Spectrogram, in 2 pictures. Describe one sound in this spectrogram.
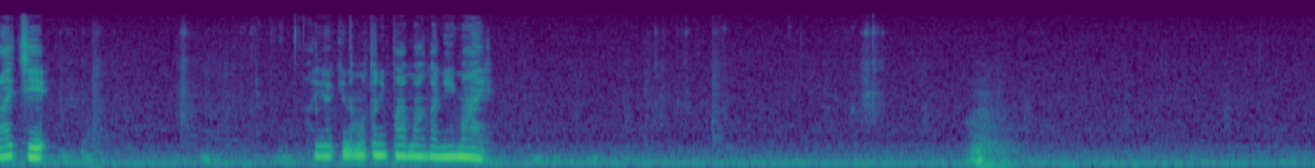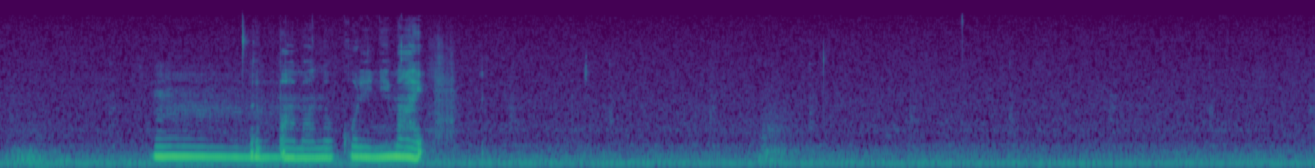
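Mahjong tiles click softly as they are placed on a table.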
